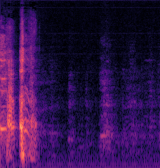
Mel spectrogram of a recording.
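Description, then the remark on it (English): Two quick, harsh coughs in rapid succession, loud, followed by faint, indistinct noise. “Hey, coughing.”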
